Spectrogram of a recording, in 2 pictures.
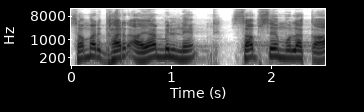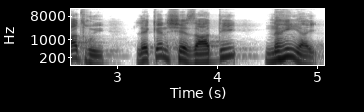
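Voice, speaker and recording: Man narrating a story in a mellow voice. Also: high-pitched, lively intonation. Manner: reads every character's quoted lines in his own voice, only slightly raised for the girl. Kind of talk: scripted narration of a moral story.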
